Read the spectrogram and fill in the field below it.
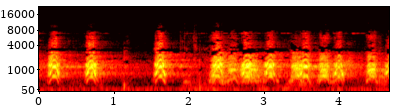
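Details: Two 7-month-old West Siberian Laika hunting dogs bay in sharp, repeated barks, holding a maral (red deer) at bay.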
